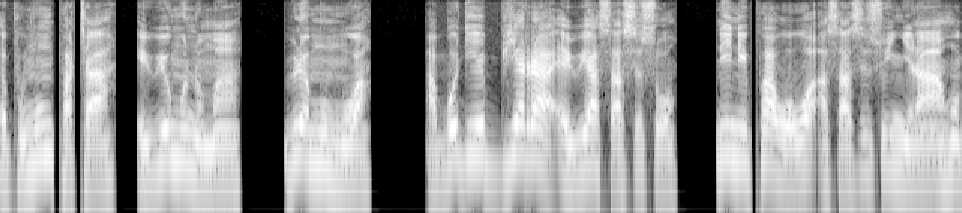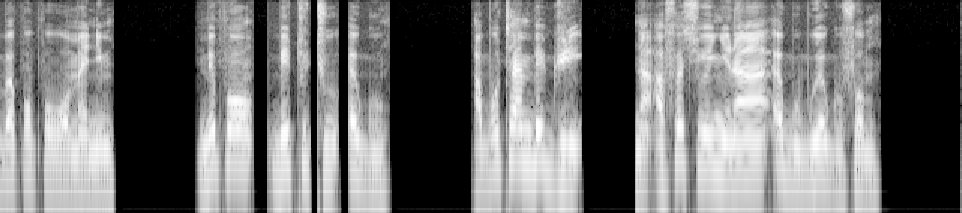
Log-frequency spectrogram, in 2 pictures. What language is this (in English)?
Akan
